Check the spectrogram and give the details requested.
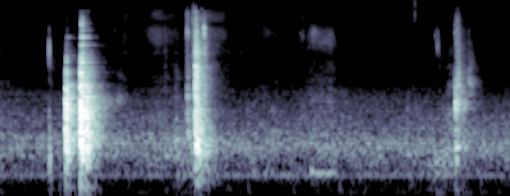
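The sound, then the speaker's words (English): A mug of tea being put in the microwave to warm it up: a few sharp ceramic clinks and clunks, spaced apart with quiet gaps between them, and no one talking. “I'm just microwaving my tea.”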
